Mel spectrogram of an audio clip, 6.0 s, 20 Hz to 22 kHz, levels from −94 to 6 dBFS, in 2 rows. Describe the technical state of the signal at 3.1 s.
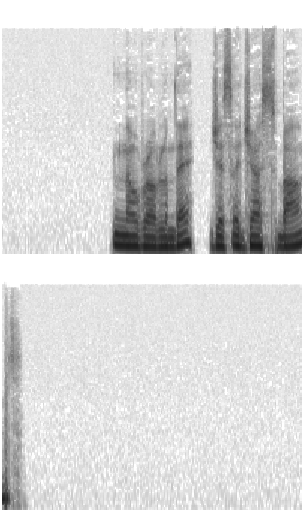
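Loose connector crackle is audible at 3.1 s, within a burst running from about 3.03 to 3.46 s. A worn or dirty contact somewhere in the signal path is intermittently losing and regaining connection as it shifts, so the audio is chopped on and off in rapid, uneven bursts, and any DC offset on the line adds sharp pops at each make and break. The result is an irregular scratchy crackle lasting roughly 0.4 s.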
